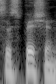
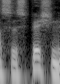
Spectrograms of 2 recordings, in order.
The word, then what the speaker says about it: suspicion: is in this case the accent is in the second syllable corresponding to spish low are other ways to pronounce it now let's see how suspicion is used in real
